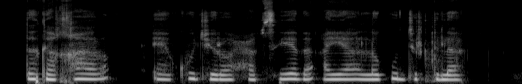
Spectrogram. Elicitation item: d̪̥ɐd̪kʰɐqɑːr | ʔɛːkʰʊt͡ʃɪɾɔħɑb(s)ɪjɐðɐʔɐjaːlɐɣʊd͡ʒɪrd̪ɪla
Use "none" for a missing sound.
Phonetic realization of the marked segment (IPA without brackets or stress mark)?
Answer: s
